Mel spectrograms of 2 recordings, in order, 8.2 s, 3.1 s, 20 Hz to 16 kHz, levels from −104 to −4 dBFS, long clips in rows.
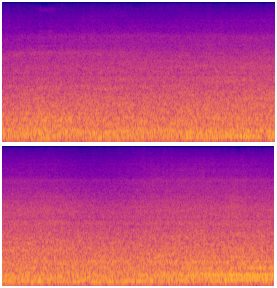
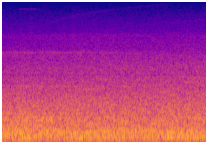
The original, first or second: second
